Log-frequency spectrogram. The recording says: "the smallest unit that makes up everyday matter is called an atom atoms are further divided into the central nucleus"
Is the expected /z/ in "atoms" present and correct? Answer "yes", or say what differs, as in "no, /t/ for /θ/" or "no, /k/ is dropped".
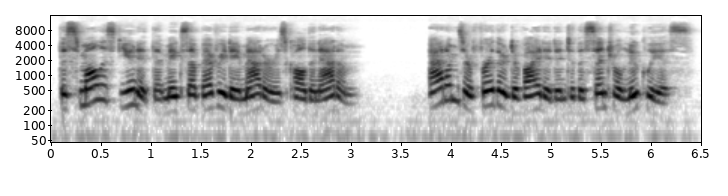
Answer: yes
